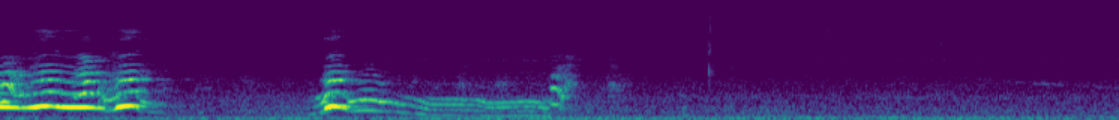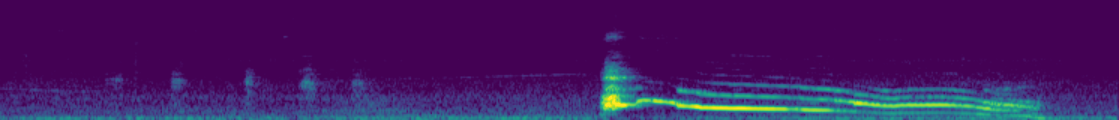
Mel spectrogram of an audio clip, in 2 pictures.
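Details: Group of Siberian huskies with a visiting canine friend, Sunday howling session: short wavering howls with yip-like onsets early on, a long silence, then a drawn-out howl that wobbles and slowly slides downward over three seconds.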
